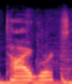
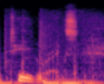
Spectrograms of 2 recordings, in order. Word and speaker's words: Tigrex: Me personally, I prefer saying Tigrex because, Tiger T-Rex. But I've been told in the past that I'm pronouncing it wrong. It's actually Tigrex.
